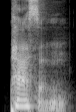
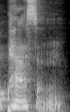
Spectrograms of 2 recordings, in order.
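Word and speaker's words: Pasin: Um, pronuniation, Passen. R.J. Passen.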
